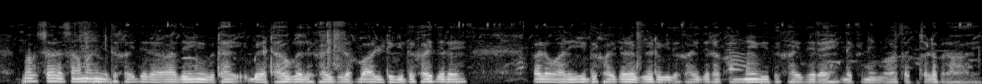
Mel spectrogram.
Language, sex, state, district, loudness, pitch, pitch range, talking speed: Hindi, male, Chhattisgarh, Korba, -16 LUFS, 115 Hz, 110-120 Hz, 285 wpm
